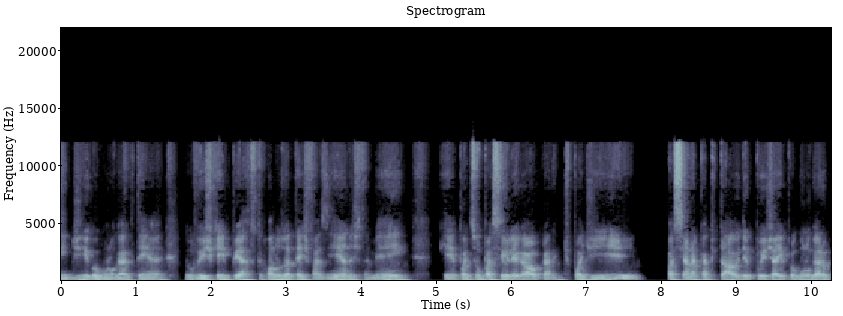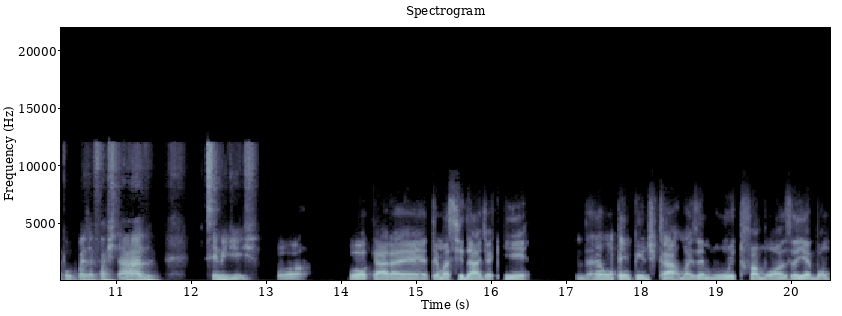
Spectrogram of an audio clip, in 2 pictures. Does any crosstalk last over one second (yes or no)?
no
